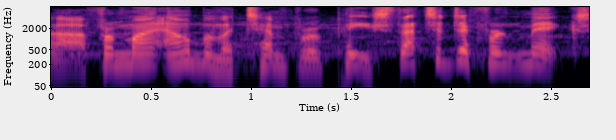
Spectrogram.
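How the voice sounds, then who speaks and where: A man with a southern English accent on a very clean recording with a silent background. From England, Hampshire. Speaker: songwriter and podcast host. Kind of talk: casual radio-style talk.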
